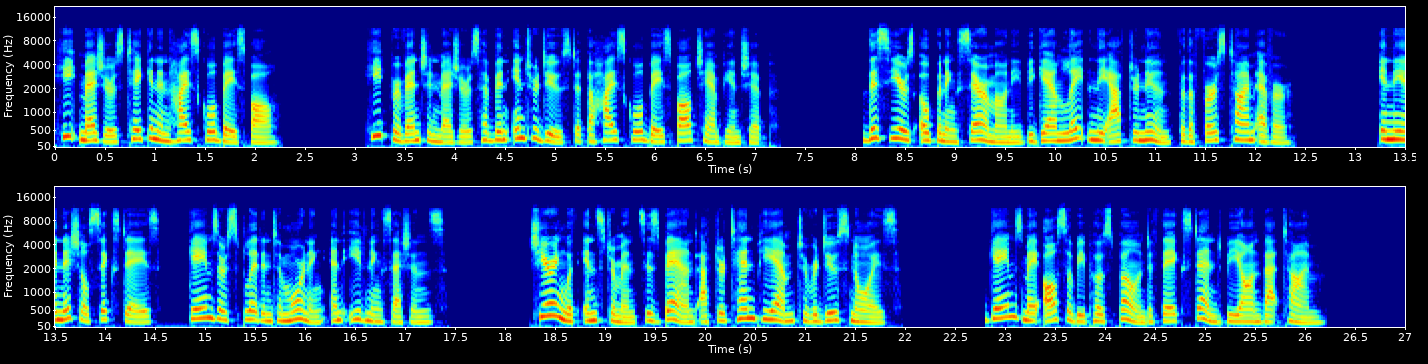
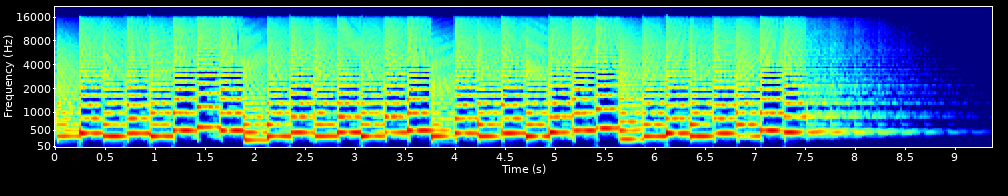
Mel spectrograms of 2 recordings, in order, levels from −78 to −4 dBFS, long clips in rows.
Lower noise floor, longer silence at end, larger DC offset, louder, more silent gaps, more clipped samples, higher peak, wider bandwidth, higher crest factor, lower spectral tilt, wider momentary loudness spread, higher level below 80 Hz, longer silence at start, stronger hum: first, under -90 dBFS vs -59 dBFS; second, 0.8 s vs 1.05 s; neither; second, -23 LUFS vs -14 LUFS; first, 2.27-3.11 s, 7.25-8.08 s, 12.41-13.23 s, 17.44-18.25 s, 21.98-22.80 s vs none; neither; second, -6 dBFS vs 0 dBFS; second, 13 kHz vs 17 kHz; about the same, 18 dB vs 16 dB; first, -4.5 dB/octave vs -1 dB/octave; first, 9 LU vs 2 LU; first, -60 dBFS vs -70 dBFS; about the same, 0.05 s vs 0 s; neither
